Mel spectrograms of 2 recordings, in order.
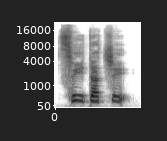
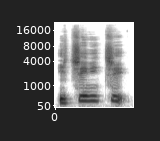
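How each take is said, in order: First: 一日 read as "tsuitachi", tsu-ee-tah-chee, pitch falling after tsu. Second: 一日 read as "ichinichi", itchy-knee-chee, pitch falling after i. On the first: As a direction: say 一日 as "tsuitachi", the first day of a month. (一日を「ついたち」と読む) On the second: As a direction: say 一日 as "ichinichi", meaning one day. (一日を「いちにち」と読む) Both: Shown as a demonstration. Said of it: "一日と読むときの意味は".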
